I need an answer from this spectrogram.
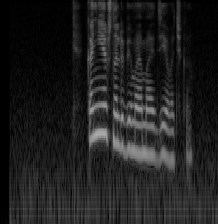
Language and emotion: Russian, positive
